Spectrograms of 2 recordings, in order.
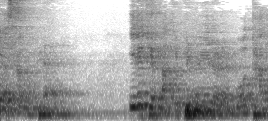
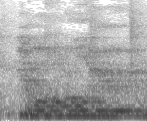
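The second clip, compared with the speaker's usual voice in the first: very deep, very soft, hushed, solemn tone; 13 semitones lower, 10 dB quieter than usual. In a sermon, mimicking someone acting holy: lowered, mock-pious voice. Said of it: "그런 목소리도 착 알고 할렐루야 이러면은".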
